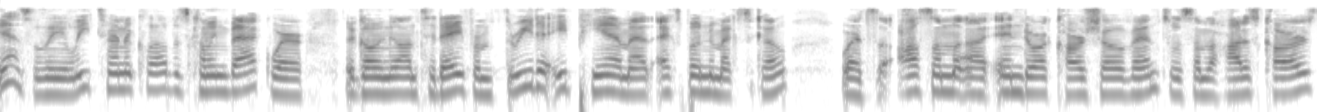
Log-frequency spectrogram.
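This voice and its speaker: A man speaks with a plain, everyday voice at a fairly high pitch. His pace is fairly quick and his loudness very even. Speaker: co-host. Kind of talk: casual radio banter. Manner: upbeat, chatty.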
